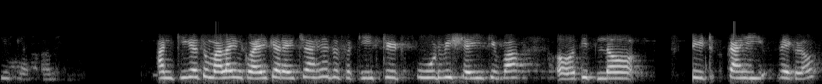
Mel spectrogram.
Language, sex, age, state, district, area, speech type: Marathi, female, 18-30, Maharashtra, Kolhapur, urban, conversation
